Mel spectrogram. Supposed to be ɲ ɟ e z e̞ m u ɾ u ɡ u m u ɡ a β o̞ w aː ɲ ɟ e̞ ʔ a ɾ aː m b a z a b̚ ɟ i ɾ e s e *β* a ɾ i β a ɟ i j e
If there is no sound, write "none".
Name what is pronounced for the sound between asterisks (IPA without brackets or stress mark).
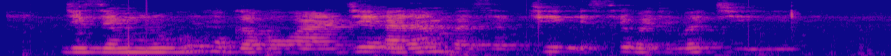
β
